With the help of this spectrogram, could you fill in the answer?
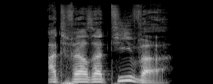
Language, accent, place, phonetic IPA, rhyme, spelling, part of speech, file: German, Germany, Berlin, [atvɛʁzaˈtiːvɐ], -iːvɐ, adversativer, adjective, De-adversativer.ogg
- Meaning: inflection of adversativ: 1. strong/mixed nominative masculine singular 2. strong genitive/dative feminine singular 3. strong genitive plural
